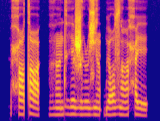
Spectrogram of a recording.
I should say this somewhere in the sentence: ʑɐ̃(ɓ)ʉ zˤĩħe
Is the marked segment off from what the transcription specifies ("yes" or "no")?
no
